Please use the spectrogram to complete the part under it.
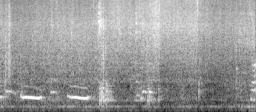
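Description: Fried puti fish going into a hot pan with potato, aubergine and spices, a loud steady sizzle with a few scraping stirs and clinks, close and alone without talk.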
